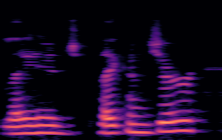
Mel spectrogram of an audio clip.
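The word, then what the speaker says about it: Leininger: The parents, Bruce and Andrea, and and how are they pronounced last name? Like Leginger with Ken Ross.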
